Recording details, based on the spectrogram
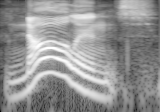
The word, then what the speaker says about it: New Orleans: I believe it takes place in New Orleans. That's how the locals say New Orleans.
